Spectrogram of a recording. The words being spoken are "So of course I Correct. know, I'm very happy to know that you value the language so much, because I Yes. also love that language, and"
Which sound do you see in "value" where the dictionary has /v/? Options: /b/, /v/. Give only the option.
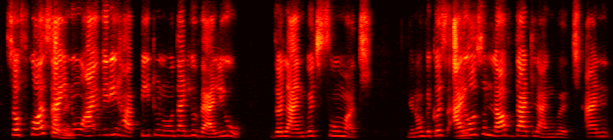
/v/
